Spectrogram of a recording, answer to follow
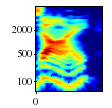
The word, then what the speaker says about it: ZY: ZY, that's Zai, if you were wondering how to say it, and the team at N64 Magazine were doing their best to help us through it all.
